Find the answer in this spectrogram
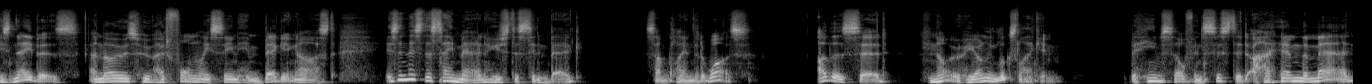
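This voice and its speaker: The voice has vocal fry and lively intonation. It carries an Australian accent. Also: man, medium pitch for a man. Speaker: church minister leading daily prayer. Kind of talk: formal scripture reading and liturgical prayer, solemn and devotional. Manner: measured, reverent, unhurried, even cadence; formal, intoned prayerful delivery.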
